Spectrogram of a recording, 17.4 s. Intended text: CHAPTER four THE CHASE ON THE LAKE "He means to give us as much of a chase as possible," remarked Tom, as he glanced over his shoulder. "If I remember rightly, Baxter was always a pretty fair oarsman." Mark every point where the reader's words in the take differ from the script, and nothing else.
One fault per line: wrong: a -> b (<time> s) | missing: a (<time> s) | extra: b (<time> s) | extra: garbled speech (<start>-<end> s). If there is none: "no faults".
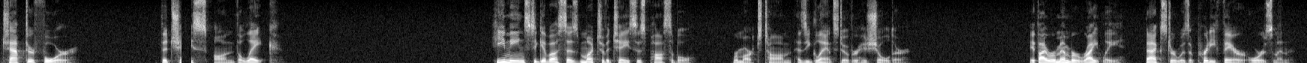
missing: always (15.8 s)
